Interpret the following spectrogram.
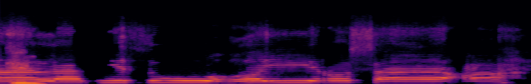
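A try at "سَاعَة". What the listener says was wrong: Iya, huruf ainnya coba. Jangan sa'ah. Nah, jangan berat di ainnya. Sa'ah.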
